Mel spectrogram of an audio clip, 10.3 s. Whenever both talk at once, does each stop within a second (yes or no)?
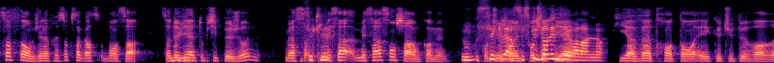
no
